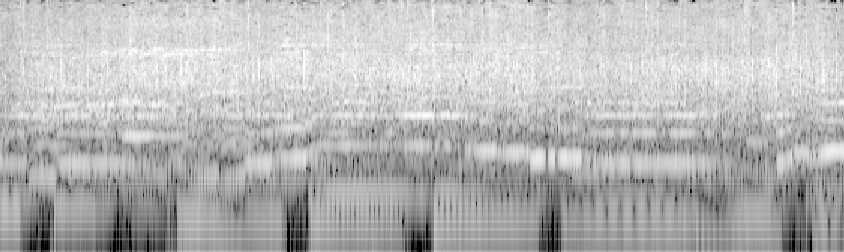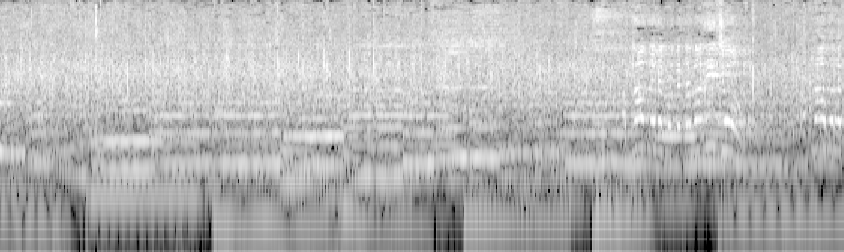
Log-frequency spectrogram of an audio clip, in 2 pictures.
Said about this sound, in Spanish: Si ese aplauso es para mí o para la canción, está bien. Pero pues si es para Dios, está muy flaco. Tiene que estar de pie y gritando.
